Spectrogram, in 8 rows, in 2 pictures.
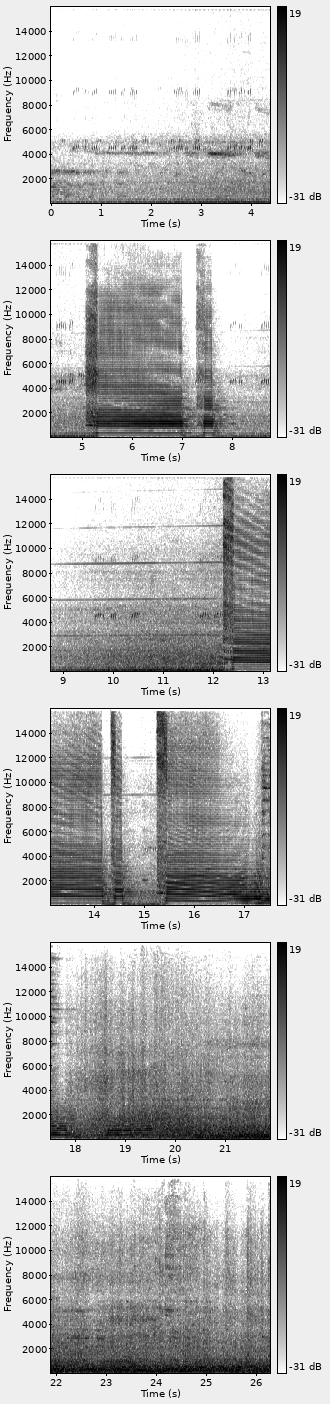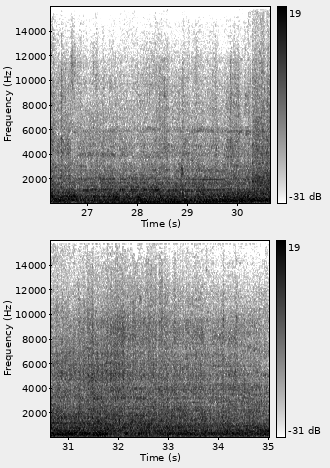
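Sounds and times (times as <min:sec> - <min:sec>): multi-chime train horn: 0:00.0 - 0:00.8, 0:05.1 - 0:08.1, 0:12.2 - 0:18.0
train wheels clacking over rail joints: 0:17.3 - 0:35.0.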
